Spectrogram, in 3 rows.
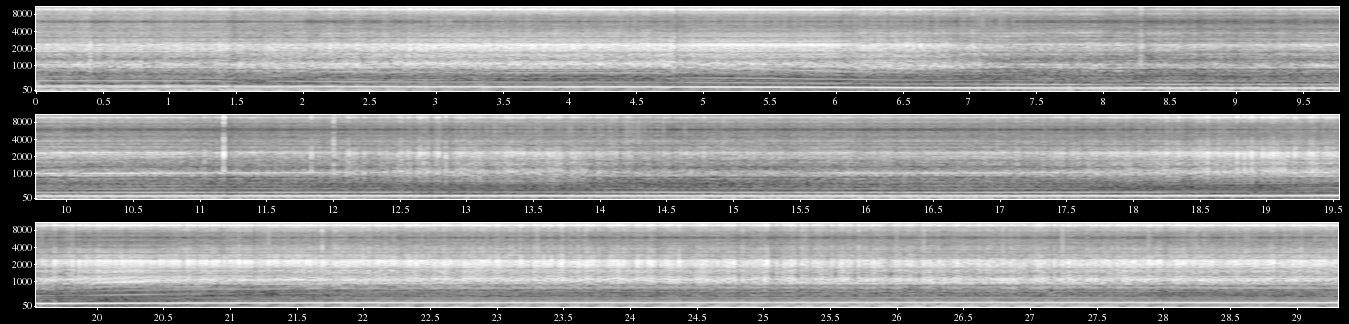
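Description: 2001 Honda CBR600 F4i's inline-four engine running at speed, with wind rushing over the bike. The engine note drops over the first several seconds and holds lower for about twelve seconds. About twenty seconds in it climbs back up and stays there.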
